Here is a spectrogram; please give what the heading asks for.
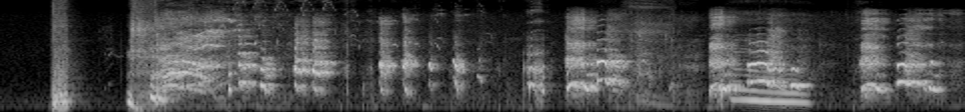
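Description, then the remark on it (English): A loud series of sputtering mouth fart noises, a dozen or so quick bursts in an uneven rhythm, voices imitating flatulence with buzzy, wavering tones and bits of giggling mixed in. “We're good at fart noises.”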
